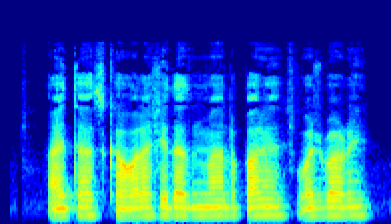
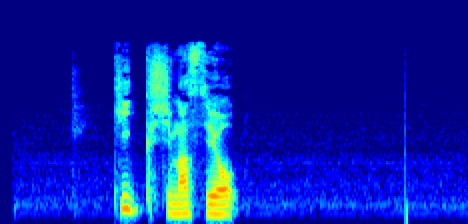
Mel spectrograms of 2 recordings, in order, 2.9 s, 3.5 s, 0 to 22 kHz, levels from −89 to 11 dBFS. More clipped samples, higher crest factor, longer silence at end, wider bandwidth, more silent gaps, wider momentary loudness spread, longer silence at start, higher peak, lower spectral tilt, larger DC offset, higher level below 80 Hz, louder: neither; about the same, 20 dB vs 22 dB; second, 0.2 s vs 1.75 s; about the same, 11 kHz vs 11.5 kHz; neither; second, 6 LU vs 12 LU; second, 0.35 s vs 0.85 s; about the same, -4 dBFS vs -2 dBFS; about the same, -6 dB/octave vs -5.5 dB/octave; neither; first, -60 dBFS vs -66 dBFS; about the same, -23 LUFS vs -21 LUFS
